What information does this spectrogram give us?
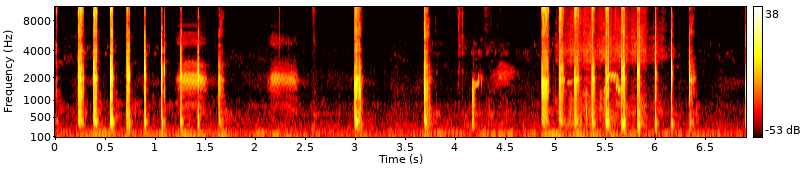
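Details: Female partridge speaking from a cage: bursts of quick, sharp chucking notes interrupted by short nasal buzzy tones. A scattered middle section gives way to a renewed dense volley of clicks near the end.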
